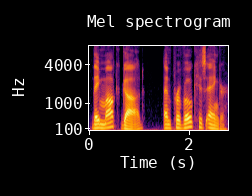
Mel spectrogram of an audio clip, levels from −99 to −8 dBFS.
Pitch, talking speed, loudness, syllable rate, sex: 120 Hz, 150 wpm, -17 LUFS, 4.4 syllables/s, male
